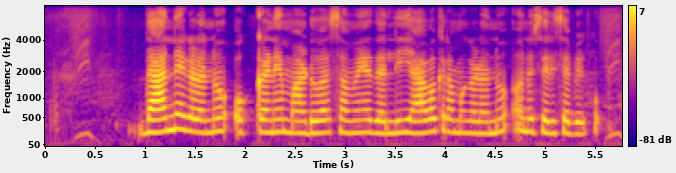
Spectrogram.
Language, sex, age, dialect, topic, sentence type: Kannada, female, 18-24, Mysore Kannada, agriculture, question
